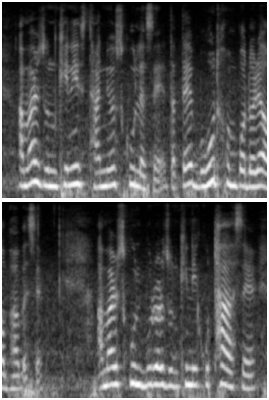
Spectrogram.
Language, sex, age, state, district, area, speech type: Assamese, female, 30-45, Assam, Nalbari, rural, spontaneous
